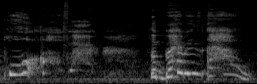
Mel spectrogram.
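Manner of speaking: high-pitched desperate cry; frantic plea. Retold or imitated. Wife begging husband to stop the car, frantic. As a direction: plead with him, voice up high. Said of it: "I'm like".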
